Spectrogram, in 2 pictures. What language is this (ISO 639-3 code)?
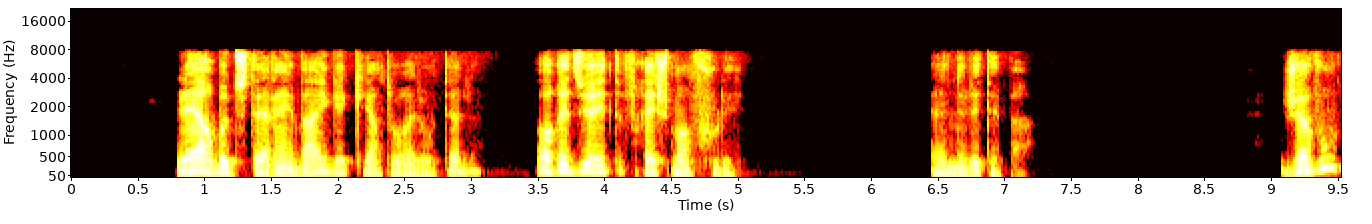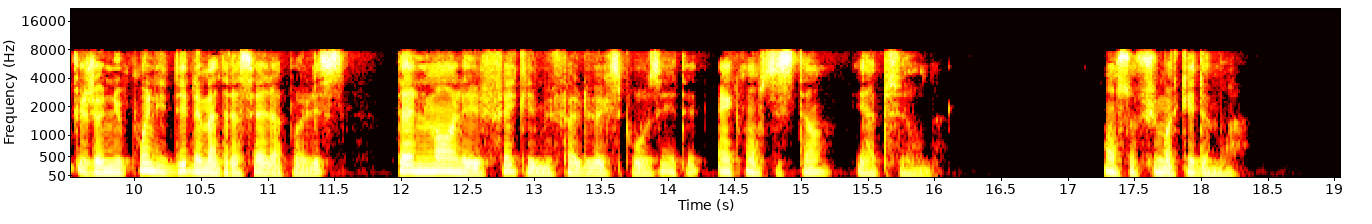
fra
